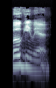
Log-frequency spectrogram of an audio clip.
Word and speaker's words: bogeyman: Boogeyman. Boogeyman? Boogeyman. Boogeyman. It's spelled bogey, but I think it's boogie. – With an umlaut? – No, like bogey, B-O-G-E-Y.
